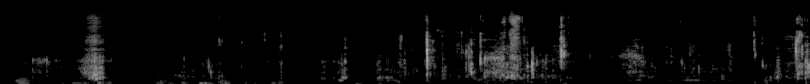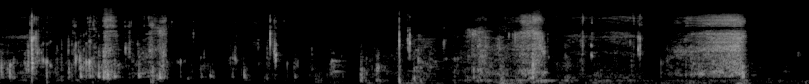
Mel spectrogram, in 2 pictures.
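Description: Close-up mouth sounds of a person eating pork and rice: wet chewing, smacking and biting in short, irregular bursts with quiet gaps between bites, and a longer smooth noise near the end.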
